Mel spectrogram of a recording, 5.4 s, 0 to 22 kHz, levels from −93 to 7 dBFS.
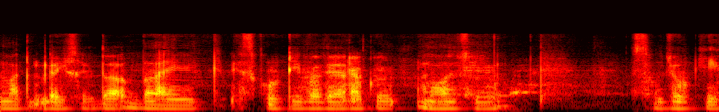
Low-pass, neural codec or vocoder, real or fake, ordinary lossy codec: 7.2 kHz; codec, 44.1 kHz, 2.6 kbps, SNAC; fake; MP3, 64 kbps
